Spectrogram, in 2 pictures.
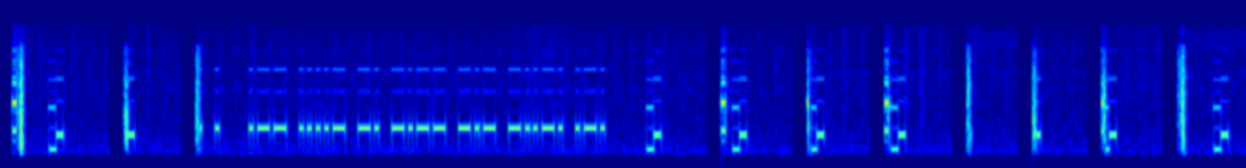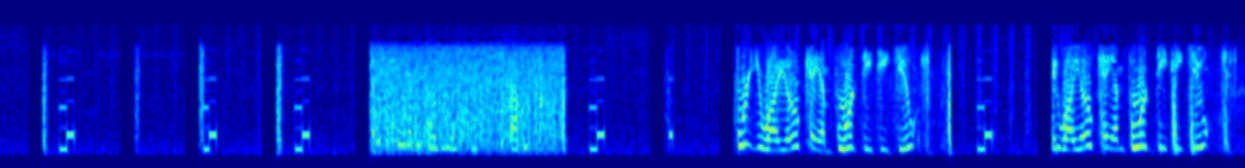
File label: qso rec simplex logic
